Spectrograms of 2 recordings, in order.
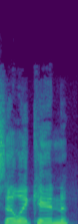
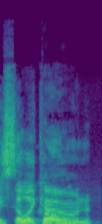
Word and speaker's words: silicon: this stuff that you're, it's properly pronounced silicon. People that say silicone are fucking dumbasses.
